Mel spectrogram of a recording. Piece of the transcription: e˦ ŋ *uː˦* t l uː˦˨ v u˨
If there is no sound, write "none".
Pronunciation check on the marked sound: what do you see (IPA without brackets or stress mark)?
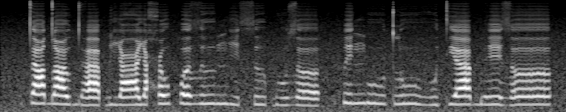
uː˦˨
